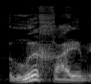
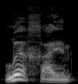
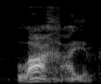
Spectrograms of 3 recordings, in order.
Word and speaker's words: l'chaim: Mishnah Berurah continues and tells us the word lechayim is the way to pronounce it, yomar b'shva, with a eh sound, the shva sound, lechayim, and not tachas alamit, and not lo yomar b'patach, lachayim, the lo yishtama lachayim, because that can be mistaken, kolomar lo chayim. So therefore we say lechayim and not lachayim, which could be mistaken for lo chayim, rachmona litzlan.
